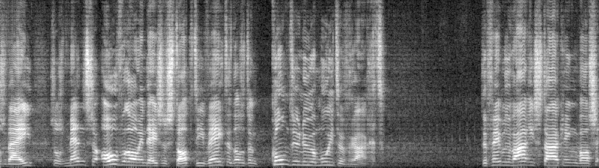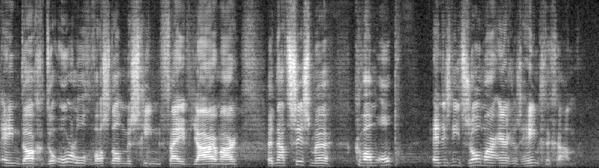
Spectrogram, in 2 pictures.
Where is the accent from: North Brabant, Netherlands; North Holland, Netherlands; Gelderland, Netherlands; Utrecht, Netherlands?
North Holland, Netherlands; Amsterdam; Ik sta hier bovenal als Amsterdammer.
